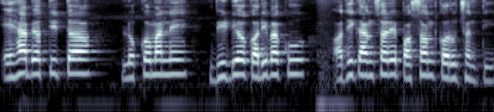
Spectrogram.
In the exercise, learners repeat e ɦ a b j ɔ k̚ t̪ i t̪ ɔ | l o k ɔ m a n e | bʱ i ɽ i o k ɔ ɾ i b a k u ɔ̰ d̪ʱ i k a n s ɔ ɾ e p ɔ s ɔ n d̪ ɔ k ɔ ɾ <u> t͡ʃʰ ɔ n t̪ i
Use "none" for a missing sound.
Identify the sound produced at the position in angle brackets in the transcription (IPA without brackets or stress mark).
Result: u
